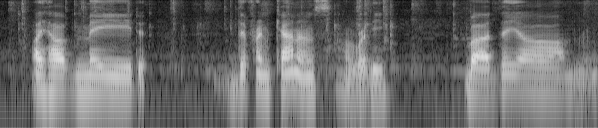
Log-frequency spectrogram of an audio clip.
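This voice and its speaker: Over music in the background, a man speaks very slowly at a fairly high pitch, flat and monotone, with long, frequent pauses. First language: Spanish. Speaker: hobbyist gunsmith vlogger. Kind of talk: casual show-and-tell video. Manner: halting, with many fillers.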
